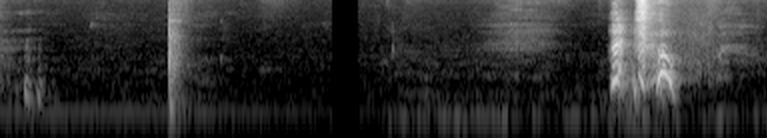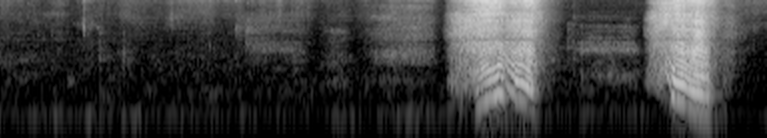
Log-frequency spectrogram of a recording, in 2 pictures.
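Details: Three loud, explosive sneezes in a quiet room, separated by silence, from an adult during a morning routine that includes sore throat spray and an inhaler; nose blowing follows. Ordinary sneezing.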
